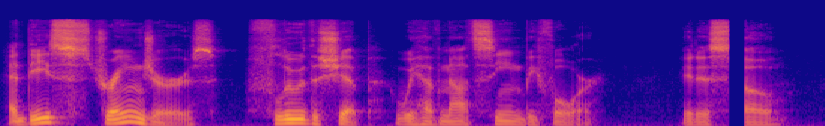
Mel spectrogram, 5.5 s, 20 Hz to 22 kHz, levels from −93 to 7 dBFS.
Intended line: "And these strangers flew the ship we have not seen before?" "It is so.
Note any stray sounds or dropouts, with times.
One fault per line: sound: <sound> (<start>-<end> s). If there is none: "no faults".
sound: dropout (4.9-5.0 s)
